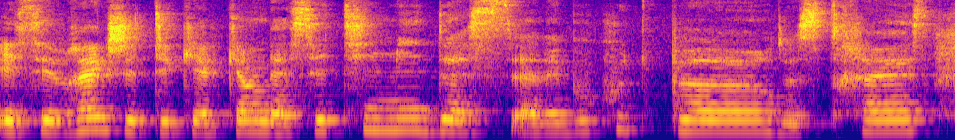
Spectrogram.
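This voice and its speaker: A woman speaks at a moderate pace with a fairly high pitch. Room echo is audible. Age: 30s. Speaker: kinesiology practitioner. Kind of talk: interview. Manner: hesitant, many fillers.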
